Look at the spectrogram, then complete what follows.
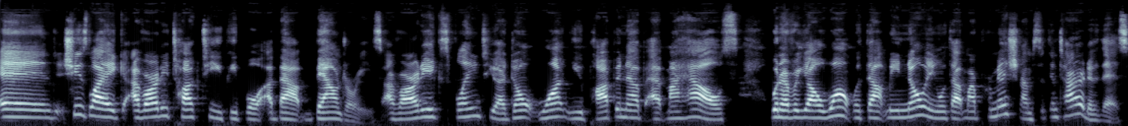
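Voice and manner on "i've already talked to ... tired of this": usual speaking voice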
